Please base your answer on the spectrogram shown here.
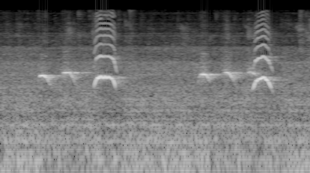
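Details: African penguin chick in a zoo, not yet on public display, answering a keeper's whistle: arched, harmonic-rich calls right after thin, level human whistles, twice in a row.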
